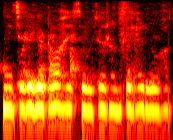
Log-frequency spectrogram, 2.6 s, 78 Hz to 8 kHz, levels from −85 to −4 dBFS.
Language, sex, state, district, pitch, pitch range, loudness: Magahi, female, Bihar, Gaya, 220 Hz, 210-225 Hz, -21 LUFS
